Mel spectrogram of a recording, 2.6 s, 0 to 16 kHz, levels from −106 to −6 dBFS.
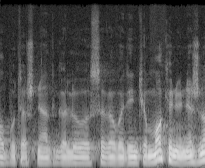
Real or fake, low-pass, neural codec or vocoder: real; 14.4 kHz; none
